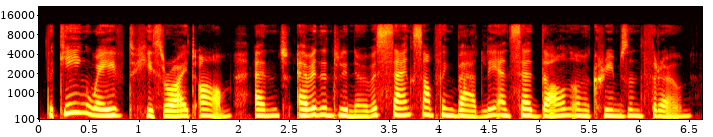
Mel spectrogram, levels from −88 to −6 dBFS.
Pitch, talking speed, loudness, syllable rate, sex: 215 Hz, 170 wpm, -18 LUFS, 4.8 syllables/s, female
